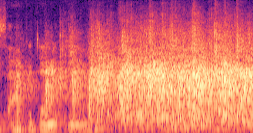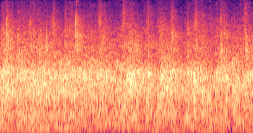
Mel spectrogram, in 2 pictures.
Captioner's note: applause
